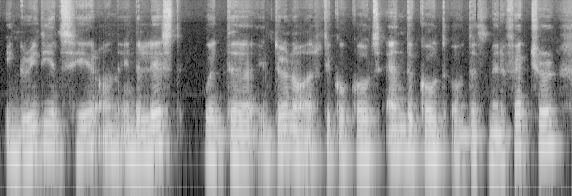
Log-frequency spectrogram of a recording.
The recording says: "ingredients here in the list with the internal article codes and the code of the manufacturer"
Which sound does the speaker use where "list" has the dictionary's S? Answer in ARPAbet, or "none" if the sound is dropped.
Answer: S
